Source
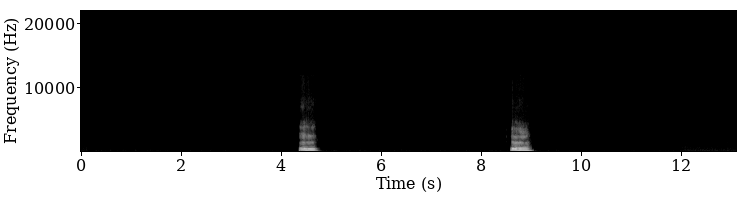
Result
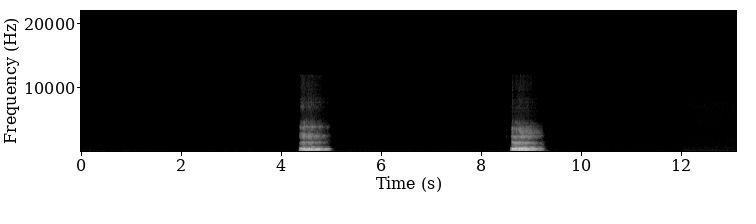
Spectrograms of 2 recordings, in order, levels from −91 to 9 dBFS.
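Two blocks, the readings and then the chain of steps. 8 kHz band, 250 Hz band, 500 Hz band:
no reading, +3.0 dB, +3.0 dB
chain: treble shelf 3 kHz +8.5 dB; delay 153 ms -8 dB; gated-style reverb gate 170 ms rising, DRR 4 dB

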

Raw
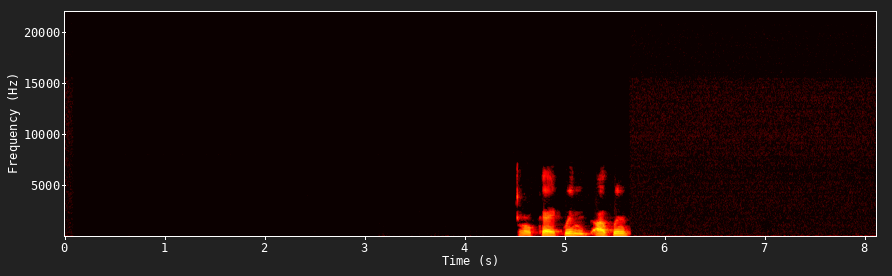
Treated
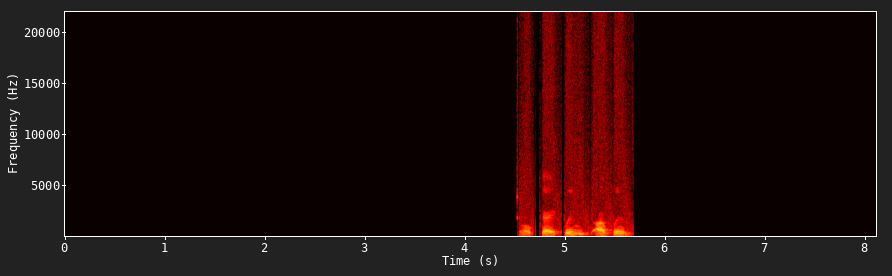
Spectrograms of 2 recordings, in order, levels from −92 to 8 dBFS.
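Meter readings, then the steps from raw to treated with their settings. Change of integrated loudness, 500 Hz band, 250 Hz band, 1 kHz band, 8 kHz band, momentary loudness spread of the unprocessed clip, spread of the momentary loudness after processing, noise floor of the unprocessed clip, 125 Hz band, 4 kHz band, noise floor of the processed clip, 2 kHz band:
-6.5 dB, -6.5 dB, -7.0 dB, -6.5 dB, no reading, 9 LU, 14 LU, under -85 dBFS, -7.5 dB, -3.0 dB, under -85 dBFS, -6.0 dB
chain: hum notches 50/100/150/200/250/300/350/400 Hz; bit crusher 7-bit; trim -6.5 dB

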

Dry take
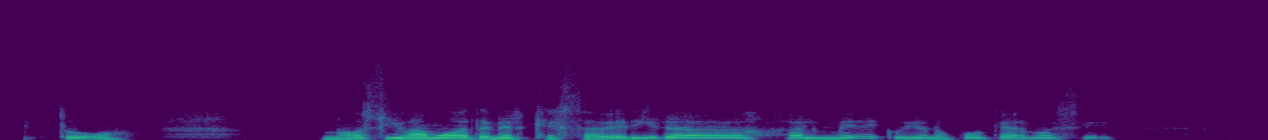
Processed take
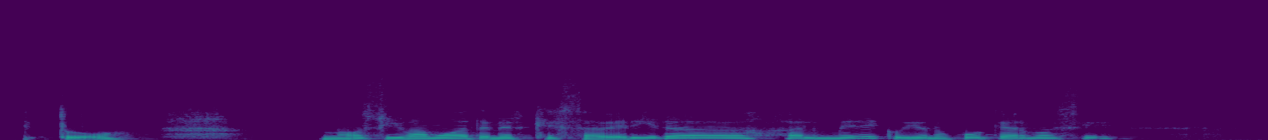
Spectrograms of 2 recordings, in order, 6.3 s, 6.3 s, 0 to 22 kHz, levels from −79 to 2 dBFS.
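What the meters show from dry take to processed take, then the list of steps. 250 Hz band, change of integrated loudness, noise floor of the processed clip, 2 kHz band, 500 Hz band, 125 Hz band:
-9.5 dB, -9.5 dB, -80 dBFS, -9.5 dB, -9.5 dB, -8.5 dB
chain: peaking EQ 1.4 kHz -3.5 dB 0.53 oct; compression 2.5:1, threshold -42 dBFS, peak gain reduction 15.5 dB; on a send: feedback delay 101 ms, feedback 24%, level -23.5 dB; on the sum: trim +3 dB

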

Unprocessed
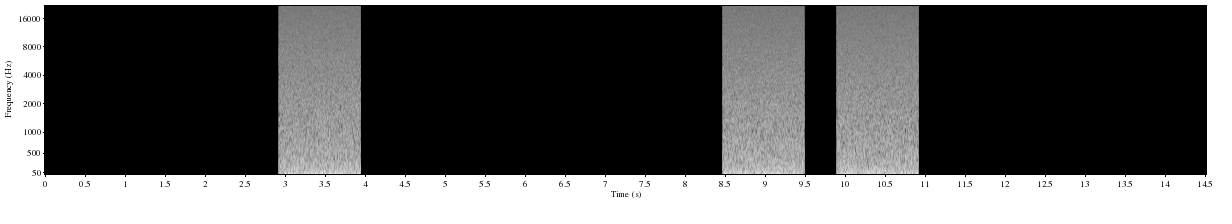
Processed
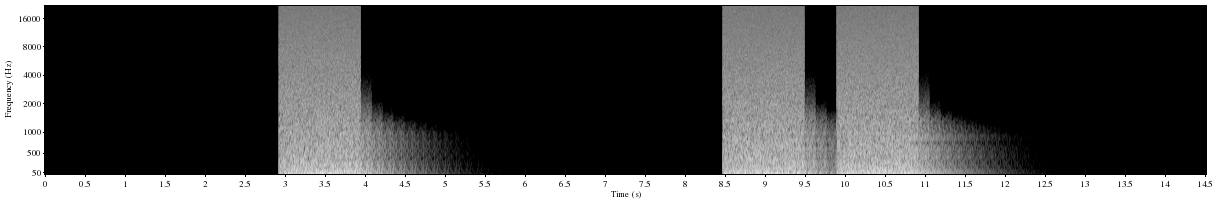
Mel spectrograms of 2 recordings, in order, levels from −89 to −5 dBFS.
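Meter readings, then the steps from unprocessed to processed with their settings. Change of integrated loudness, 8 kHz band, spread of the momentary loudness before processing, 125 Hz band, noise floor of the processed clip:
+0.5 dB, 0.0 dB, 7 LU, +1.5 dB, -79 dBFS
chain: bucket-brigade echo 138 ms, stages 1024, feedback 53%, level -5.5 dB

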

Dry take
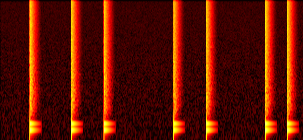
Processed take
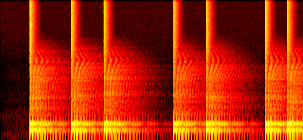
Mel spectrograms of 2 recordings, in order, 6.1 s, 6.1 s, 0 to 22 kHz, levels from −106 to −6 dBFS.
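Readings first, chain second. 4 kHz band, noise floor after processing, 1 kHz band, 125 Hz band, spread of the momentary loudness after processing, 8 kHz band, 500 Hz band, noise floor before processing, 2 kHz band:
-3.0 dB, -76 dBFS, -2.5 dB, +5.0 dB, 17 LU, +0.5 dB, +2.5 dB, -77 dBFS, -3.5 dB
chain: graphic EQ 125/250/1000/2000/4000 Hz +3/-7/-8/-9/-6 dB; spring tank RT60 1.5 s, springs 51/59 ms, chirp 60 ms, DRR -3 dB; trim +2 dB

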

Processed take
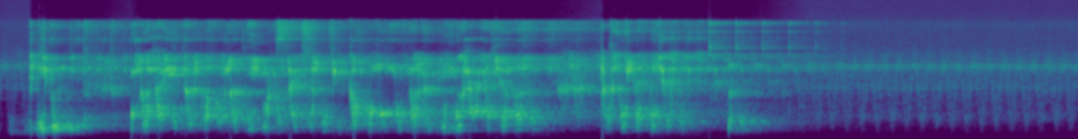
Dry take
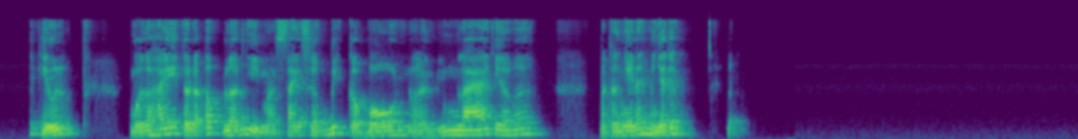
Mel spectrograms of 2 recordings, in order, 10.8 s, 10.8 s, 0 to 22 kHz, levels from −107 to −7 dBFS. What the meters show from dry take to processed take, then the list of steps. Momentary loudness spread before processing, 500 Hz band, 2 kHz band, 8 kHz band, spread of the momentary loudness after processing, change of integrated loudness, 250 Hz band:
17 LU, -12.5 dB, +2.5 dB, +1.0 dB, 22 LU, -4.0 dB, -22.0 dB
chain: high-pass 130 Hz; LFO high-pass sine 6.7 Hz 460–3500 Hz; compression, threshold -28 dBFS, peak gain reduction 9.5 dB; fifteen-band graphic EQ 1 kHz -8 dB, 4 kHz +4 dB, 10 kHz +5 dB; two-slope reverb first 0.6 s, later 1.7 s, from -27 dB, DRR 2.5 dB; high-pass sweep 210 Hz -> 890 Hz, 0.24–1.55 s; peaking EQ 2.9 kHz +10 dB 0.81 oct; on a send: feedback echo behind a high-pass 265 ms, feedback 31%, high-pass 3.2 kHz, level -11 dB; on the sum: three bands compressed up and down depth 100%; trim -6 dB

